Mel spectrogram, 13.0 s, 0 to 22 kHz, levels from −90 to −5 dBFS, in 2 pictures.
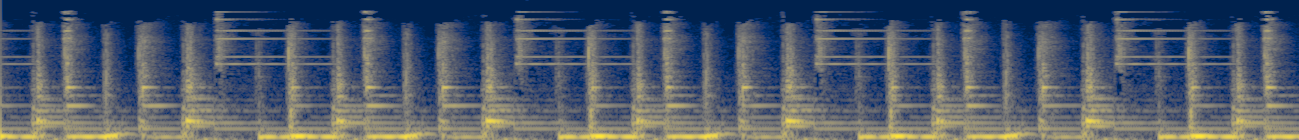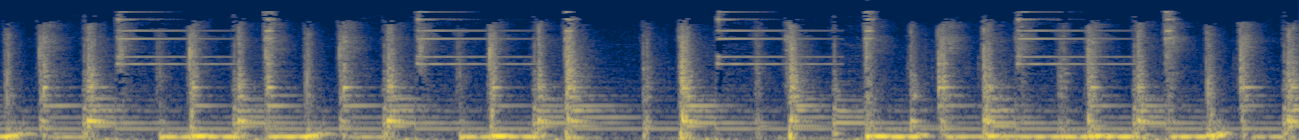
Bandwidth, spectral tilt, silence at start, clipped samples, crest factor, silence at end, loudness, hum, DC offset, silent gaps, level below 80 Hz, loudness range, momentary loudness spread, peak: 16 kHz; -5 dB/octave; 0 s; under 0.1%; 16 dB; 0 s; -19 LUFS; none; under 0.1%; none; -34 dBFS; 1 LU; 7 LU; -2 dBFS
